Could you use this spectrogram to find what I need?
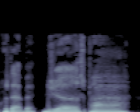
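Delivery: drawled Southern "just pie"; Southern accent. Shown as a demonstration. Reader tries out how chess pie was misheard, Southern accent. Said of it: "said in a southern accent".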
